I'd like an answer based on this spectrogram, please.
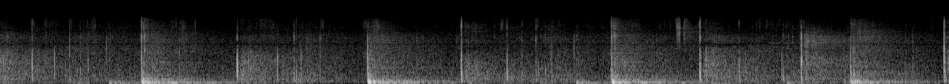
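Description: Badminton footwork on a hall court: heavy lunge steps thudding on the sports floor four times, about every two and a half seconds, each ringing out in the big hall. Lighter sharp taps from shoes and racket contacts come between them.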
